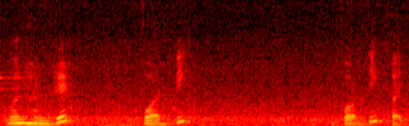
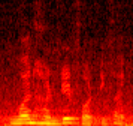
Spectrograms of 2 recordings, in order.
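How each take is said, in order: First: वन hundred, pause, forty, pause, five, dropping lower and softer; spaced out. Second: Said in the usual way. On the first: Shown as a demonstration. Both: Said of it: "ये हमें पता है कैसे बोलते हैं".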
